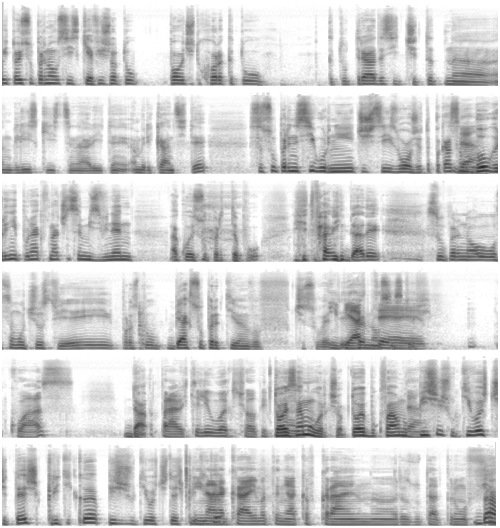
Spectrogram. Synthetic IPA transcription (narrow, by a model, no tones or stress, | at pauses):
it̪ɔjsupɛɾnɔɡʊsiskɛfiʃt̪ɔt̪ʊ | pɔvɛt͡ʃɛ̥t̪ʊ̥xɔɾəkɐt̪ɔ | kɐt̪ɔt̪ɾʲavəd̪ɐsit͡ʃɛt̪ɤt̪nɐɐ̰ŋɡlijsk̟ist̪sɛnaɾiːt̪ɛ̰ɐ̰mɛɾikant̪si̥t̪ɛ | səsupɛɾnɛsiɡuɾnit͡ʃɛʃɛ̥sɛizlˠɔʒət̪apɐkasəmbɤlˠɡəɾinipoɲʲakə̥fnat͡ʃinsɤmizvinɛn | ɐkoɛsupɛɾt̪ɤpo | it̪ovamid̪ad̪ɛsupɛɾmnɔɡʊsɐmot͡ʃus̬t̪viɛipɾɔst̪ʊbjaxsupɛɾɐk̚t̪ivɛnvəft͡ʃɐsovɛiɛibʲaɔɾɛnɔɛssifi̥ | klˠas | d̪a̰pɾavixt̪ɛliwəɾkʃɔpipɾɔɛsamowəɾkʃɔp̚t̪ɔɛbukvalˠnopiʃɛʃot̪ivəʃt͡ʃɛt̪ɛʃkɾit̪i̥kəpiʃɛʃot̪ivəʃt͡ʃɛ̥t̪ɛʃkɾiiininɐkɾajəimɐt̪ɛnʲakəfkɾajɛnɾɛzulˠt̪at̪̚pɾimofd̪a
